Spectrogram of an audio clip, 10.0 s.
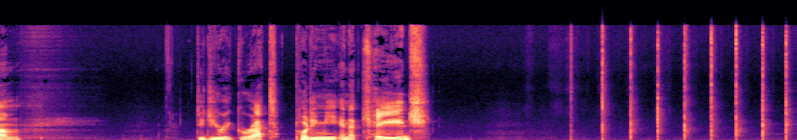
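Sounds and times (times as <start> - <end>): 
speech: 0.0 - 0.6, 2.5 - 5.4
sharp crisp slaps: 7.1 - 9.9.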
